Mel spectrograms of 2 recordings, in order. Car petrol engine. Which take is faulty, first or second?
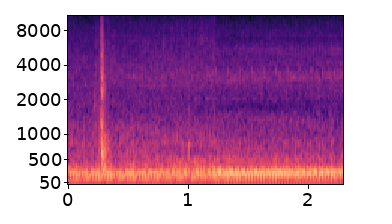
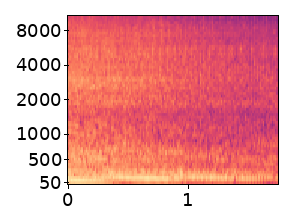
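first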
